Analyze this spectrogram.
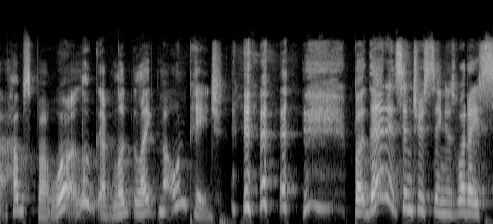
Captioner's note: laughs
